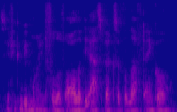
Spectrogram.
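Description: A man guiding a yoga nidra relaxation for sleep in a gentle, unhurried, soothing manner. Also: on the low side, flat delivery, muffled recording. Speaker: meditation guide.

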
